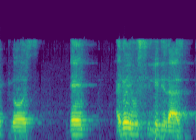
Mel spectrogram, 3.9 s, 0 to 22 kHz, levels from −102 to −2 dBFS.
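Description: Speech over an mSBC Bluetooth headset link, with concealed Bluetooth headset packet loss from 3.06 to 3.12 s: roughly 45 ms of dropouts patched with repeated recent waveform, giving brief buzzy smears that sound like half a dozen lost packets.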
